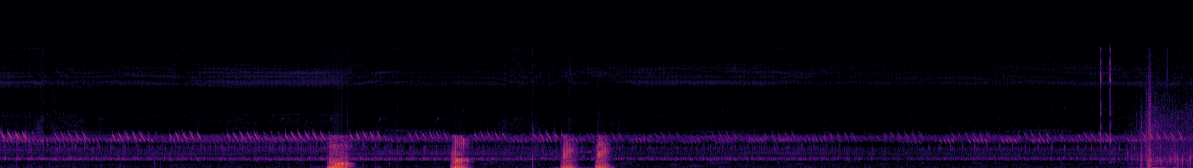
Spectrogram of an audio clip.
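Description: Four short cartoon pig snorts, the last two in quick succession, over a steady high chirping of night insects. Footsteps begin near the end.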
